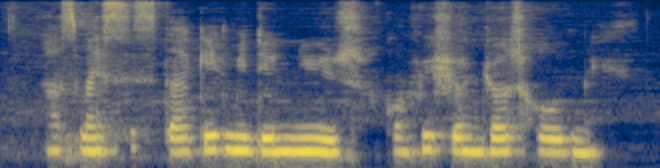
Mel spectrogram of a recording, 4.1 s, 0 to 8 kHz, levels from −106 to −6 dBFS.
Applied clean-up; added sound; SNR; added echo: none; none; none; none.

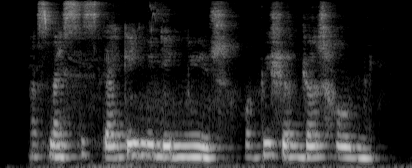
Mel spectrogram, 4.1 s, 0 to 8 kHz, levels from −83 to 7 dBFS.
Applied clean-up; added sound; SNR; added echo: neural mask model DeepFilterNet 3.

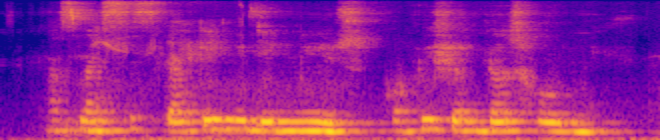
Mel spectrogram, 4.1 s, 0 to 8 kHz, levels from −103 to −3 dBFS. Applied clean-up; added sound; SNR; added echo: neural separator model SepFormer DNS4.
